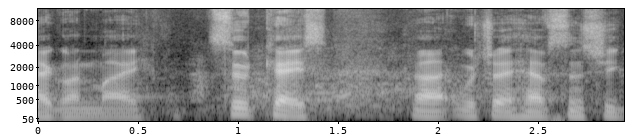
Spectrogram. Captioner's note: audience laughs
